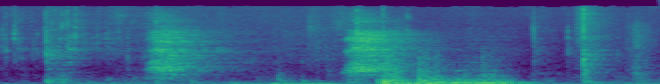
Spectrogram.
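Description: dogs barking

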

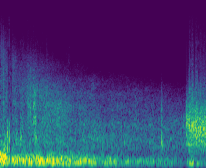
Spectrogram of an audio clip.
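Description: howitzer artillery firing

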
